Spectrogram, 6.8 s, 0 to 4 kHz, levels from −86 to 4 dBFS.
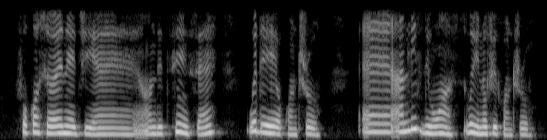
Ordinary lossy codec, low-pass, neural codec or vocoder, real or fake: none; 3.6 kHz; none; real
